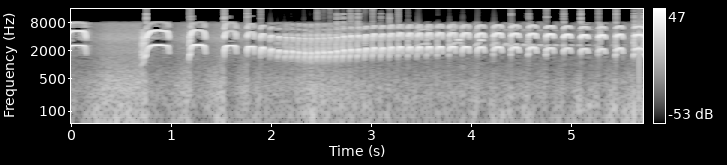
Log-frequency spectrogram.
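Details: Leg-banded American Oystercatcher incubating its egg at the nest and keeping nearby willets at bay. Loud, arched, piping whistles start spaced, then speed into a rapid, steady series, over a low rumble of wind.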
